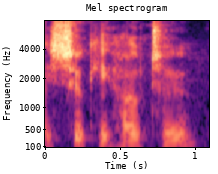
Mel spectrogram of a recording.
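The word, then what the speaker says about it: sukhī hotu: I don't know honu so I say Suki hotu it is spelled h o n tuu but Suki hotu is uh be happy really sukii is not really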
